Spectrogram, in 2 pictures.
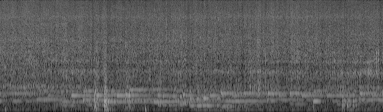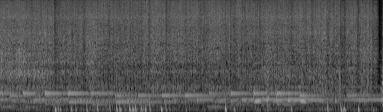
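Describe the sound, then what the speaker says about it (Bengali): Salted paneer fries in oil with a little ghee, giving a dense, continuous sizzle scattered with sharp crackles and pops, close and loud, over a faint steady hum. "নুন দেওয়ার পরে এই যে পনিরটা ভাজা করব"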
